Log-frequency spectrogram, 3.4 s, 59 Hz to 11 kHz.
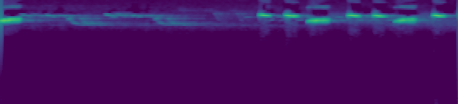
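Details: Great tit around the nest one active morning, nest box webcam, 14 April: a soft thin note and faint trailing sounds, then a brisk run of bright high and lower notes alternating.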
